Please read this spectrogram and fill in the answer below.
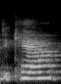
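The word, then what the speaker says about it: DeKalb: decator decab deur and it's weird cuz it's decab but it's d e k a lb yeah or deal but that's not how they say it cab Ator de murder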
